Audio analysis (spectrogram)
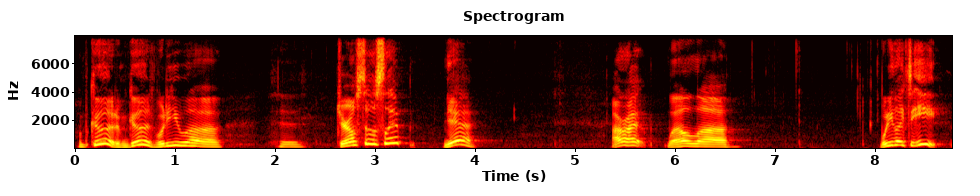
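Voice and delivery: high, eager voice for both sides; mimicked chat. Teen recalls friend's dad quizzing him, high mock voices. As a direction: act out the awkward breakfast exchange, pitched high.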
